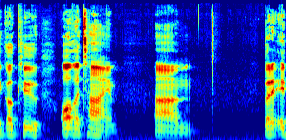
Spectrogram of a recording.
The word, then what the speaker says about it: Goku: They say Goku all the time. But it just bothered me because his name is Japanese, and I always pronounce Japanese the way it's supposed to be pronounced.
